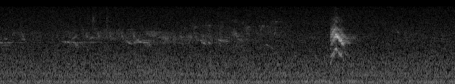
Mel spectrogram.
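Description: A small bird chirps nearby with short high calls.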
